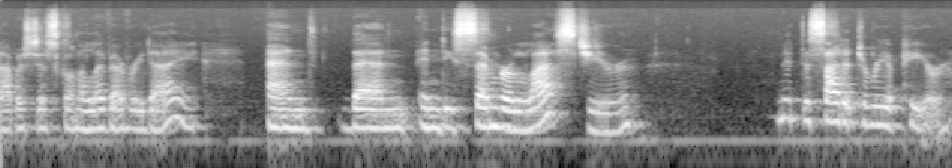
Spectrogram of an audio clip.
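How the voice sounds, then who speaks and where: A woman speaks with an American accent and vocal fry. Room echo is audible around her voice. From Northern Ireland. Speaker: church member sharing cancer story. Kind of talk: personal testimony.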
